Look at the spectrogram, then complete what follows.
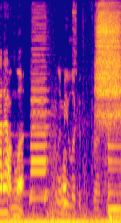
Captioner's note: loud car honk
